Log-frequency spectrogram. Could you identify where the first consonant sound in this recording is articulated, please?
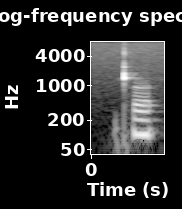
retroflex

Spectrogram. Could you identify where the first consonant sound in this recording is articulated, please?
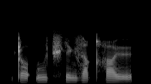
retroflex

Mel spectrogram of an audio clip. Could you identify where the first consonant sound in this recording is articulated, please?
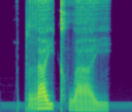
labial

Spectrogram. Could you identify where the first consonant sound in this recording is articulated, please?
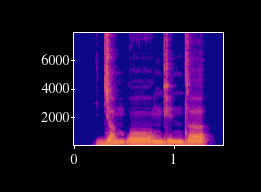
palatal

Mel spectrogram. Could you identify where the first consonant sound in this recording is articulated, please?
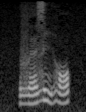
labial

